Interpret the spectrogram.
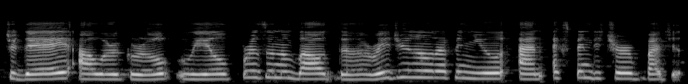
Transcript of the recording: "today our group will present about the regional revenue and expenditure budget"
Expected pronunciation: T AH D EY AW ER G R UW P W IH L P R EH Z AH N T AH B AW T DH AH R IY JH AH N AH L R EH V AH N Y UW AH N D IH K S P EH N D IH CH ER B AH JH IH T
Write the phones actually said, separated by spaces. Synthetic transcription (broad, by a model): T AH D EY AW ER G R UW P W IH L P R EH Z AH N AH B AW T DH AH R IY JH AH N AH L R EH V AH N Y UW AH N D IH K S P EH N D IH CH ER B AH JH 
